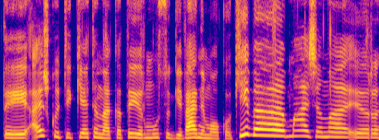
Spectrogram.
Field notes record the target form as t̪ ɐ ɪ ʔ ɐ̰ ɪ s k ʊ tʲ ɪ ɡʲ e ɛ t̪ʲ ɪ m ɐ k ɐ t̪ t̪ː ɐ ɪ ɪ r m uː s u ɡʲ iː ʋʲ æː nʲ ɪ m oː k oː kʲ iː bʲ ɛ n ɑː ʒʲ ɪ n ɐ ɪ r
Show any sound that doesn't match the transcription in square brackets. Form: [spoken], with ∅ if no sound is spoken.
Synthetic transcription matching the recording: t̪ ɐ ɪ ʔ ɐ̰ ɪ [ʃ] k ʊ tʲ ɪ [kʲ] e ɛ t̪ʲ ɪ [n] ɐ k ɐ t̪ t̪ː ɐ ɪ ɪ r m uː s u ɡʲ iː ʋʲ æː nʲ ɪ m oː k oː kʲ iː bʲ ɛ [m] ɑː ʒʲ ɪ n ɐ ɪ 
